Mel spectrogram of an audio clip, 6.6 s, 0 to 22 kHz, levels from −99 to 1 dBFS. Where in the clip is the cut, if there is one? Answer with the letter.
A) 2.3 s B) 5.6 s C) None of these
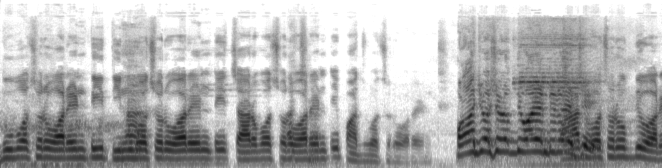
C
